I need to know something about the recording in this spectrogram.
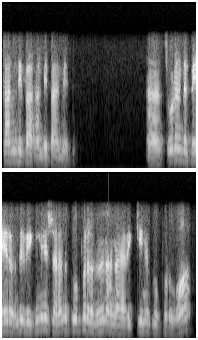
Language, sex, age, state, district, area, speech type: Tamil, male, 45-60, Tamil Nadu, Thanjavur, rural, conversation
